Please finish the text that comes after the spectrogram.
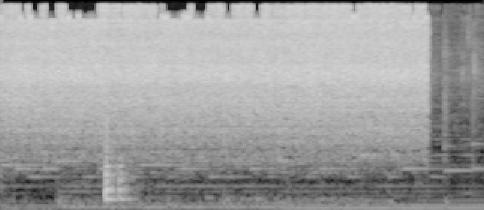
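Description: Cluster beans cooked as a garlic-chili vegetable curry with coriander powder fry in a pan with a steady, close hiss. A single metallic clink sounds early on, and the sizzle drops lower near the end.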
